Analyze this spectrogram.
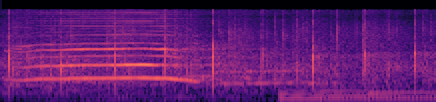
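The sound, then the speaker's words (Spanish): Audience applause requested for a daughter who became her school's flag-bearer. A held vocal tone comes first, then sharp, distinct claps at a moderate level. “Pero yo les pido un aplauso porque mi hija salió abanderada de su escuela.”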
